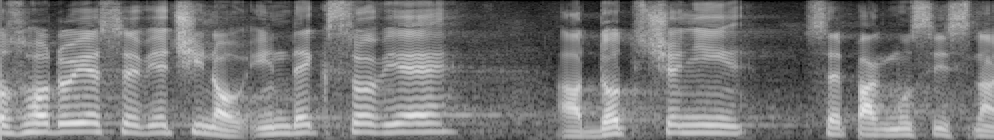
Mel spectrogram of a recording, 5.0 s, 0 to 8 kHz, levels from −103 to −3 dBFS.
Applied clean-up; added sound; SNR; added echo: none; none; none; none.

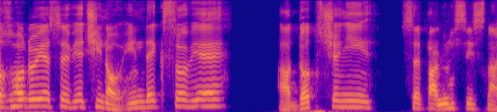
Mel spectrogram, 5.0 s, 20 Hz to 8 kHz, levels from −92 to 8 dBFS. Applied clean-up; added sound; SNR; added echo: neural mask model Resemble Enhance denoiser.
